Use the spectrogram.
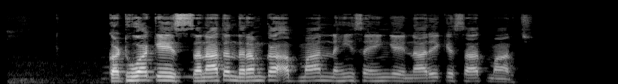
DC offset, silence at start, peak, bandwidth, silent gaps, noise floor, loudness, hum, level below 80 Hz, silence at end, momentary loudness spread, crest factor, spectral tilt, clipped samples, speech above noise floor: under 0.1%; 1.1 s; 0 dBFS; 11.5 kHz; none; -78 dBFS; -17 LUFS; none; -62 dBFS; 0.9 s; 16 LU; 20 dB; -2.5 dB/octave; under 0.1%; 60 dB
